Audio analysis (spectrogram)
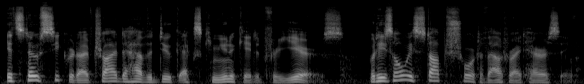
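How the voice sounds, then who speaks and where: A man's voice: on the low side, sing-song, fairly quick, sharp tone, dry recording, pitched above the performer's own voice. A man voicing a pompous, menacing bishop in an audio drama, speaking formally and with condescension. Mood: smug, menacing. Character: pompous, menacing bishop interrogating a prisoner, patronizing. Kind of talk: audio drama character acting.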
